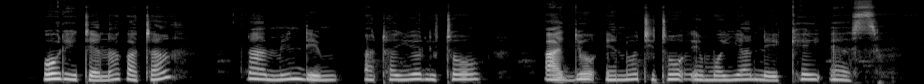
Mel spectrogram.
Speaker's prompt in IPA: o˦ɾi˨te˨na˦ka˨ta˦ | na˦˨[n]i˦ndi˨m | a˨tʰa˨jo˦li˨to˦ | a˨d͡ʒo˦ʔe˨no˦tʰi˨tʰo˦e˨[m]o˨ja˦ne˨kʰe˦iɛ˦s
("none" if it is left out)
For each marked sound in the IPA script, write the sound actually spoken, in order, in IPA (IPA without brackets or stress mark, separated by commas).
m, m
